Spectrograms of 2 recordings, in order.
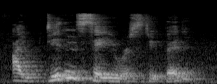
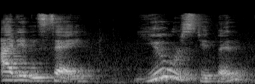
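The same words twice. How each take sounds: First: The stress is on the word 'didn't'. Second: The stress is on the word 'you'. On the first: The speaker wanted to say it but held back. "that would mean I wanted to, but I didn't" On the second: It was said about someone else. "maybe the person sitting next to you, but not you"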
